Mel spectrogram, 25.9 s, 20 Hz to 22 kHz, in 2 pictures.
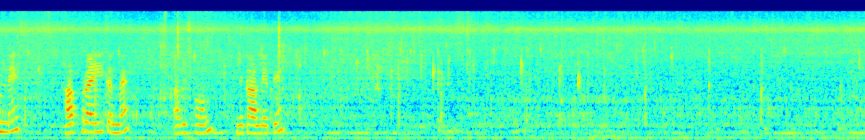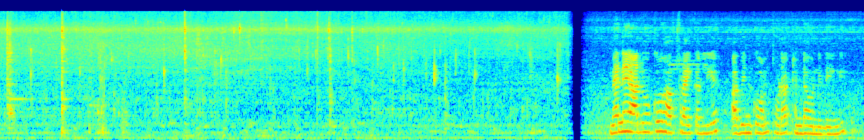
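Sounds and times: oil sizzling: 0.0 - 21.6.

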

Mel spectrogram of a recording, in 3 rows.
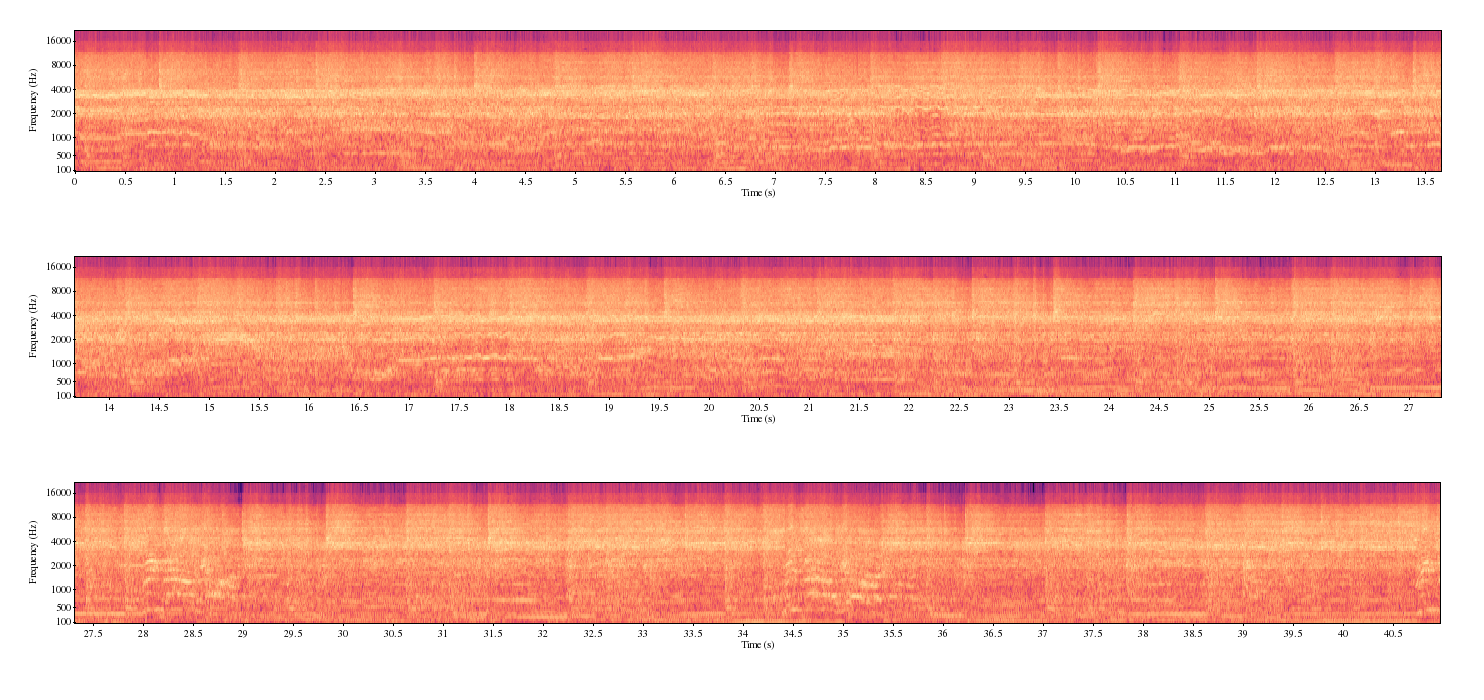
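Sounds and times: metal band playing: 0.0 - 40.9
person shouting vocals: 28.0 - 29.0, 34.4 - 35.6.

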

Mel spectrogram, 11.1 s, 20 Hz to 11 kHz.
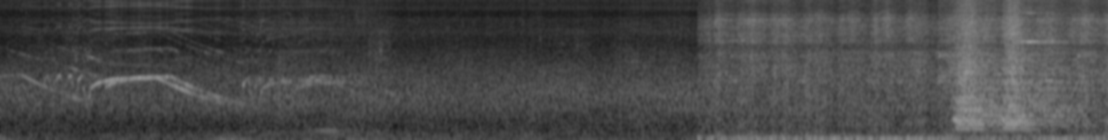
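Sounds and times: emergency vehicle siren wailing: 0.0 - 3.6
low rumble: 7.0 - 9.6.

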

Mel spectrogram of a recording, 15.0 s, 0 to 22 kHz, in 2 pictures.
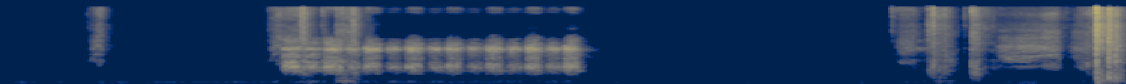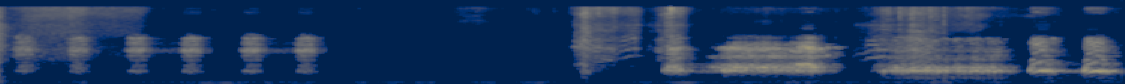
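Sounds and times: toy dog sound effect: 1.9 - 4.0, 6.0 - 9.7, 11.4 - 15.0.

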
